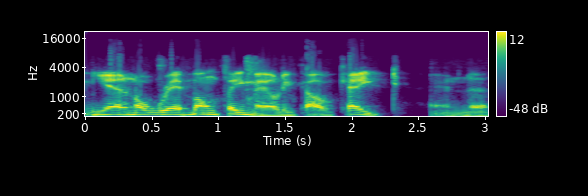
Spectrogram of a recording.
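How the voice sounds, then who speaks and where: Vocal fry with ordinary pitch variation. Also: man. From Kentucky, Mount Sterling. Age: 60s. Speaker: coon hunter. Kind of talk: casual interview. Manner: halting, many fillers.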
